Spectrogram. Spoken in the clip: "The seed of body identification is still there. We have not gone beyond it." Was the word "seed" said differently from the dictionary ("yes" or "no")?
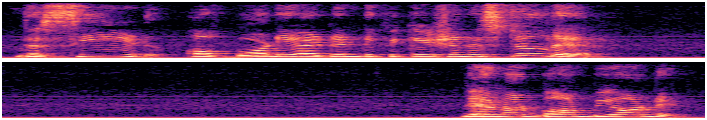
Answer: no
